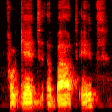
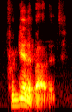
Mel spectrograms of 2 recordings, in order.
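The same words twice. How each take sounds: First: The T's are said as clear T sounds. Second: The T's are said as soft D sounds.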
